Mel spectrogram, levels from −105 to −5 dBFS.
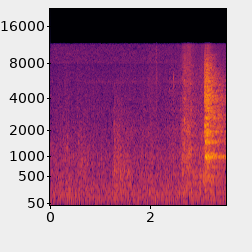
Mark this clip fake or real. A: real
